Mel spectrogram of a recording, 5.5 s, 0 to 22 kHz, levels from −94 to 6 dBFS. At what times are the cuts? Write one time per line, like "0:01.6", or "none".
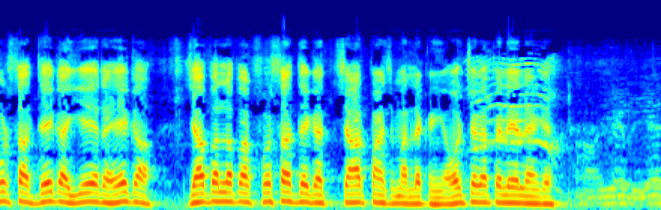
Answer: none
